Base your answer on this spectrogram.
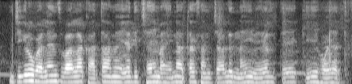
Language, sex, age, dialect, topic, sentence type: Maithili, male, 18-24, Eastern / Thethi, banking, question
